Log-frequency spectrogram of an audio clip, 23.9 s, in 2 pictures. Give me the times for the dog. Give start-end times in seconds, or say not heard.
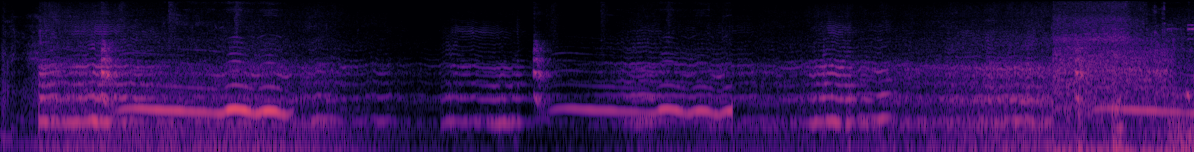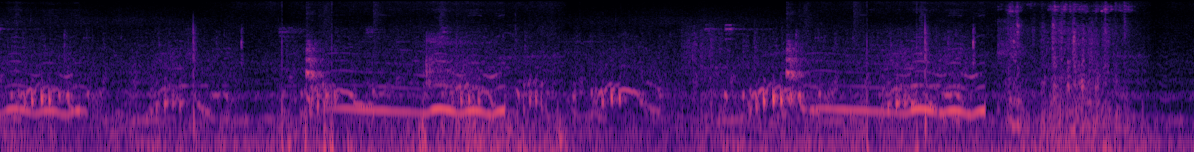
1.0-3.0, 5.3-7.3, 10.7-12.8, 14.9-17.0, 19.8-21.8.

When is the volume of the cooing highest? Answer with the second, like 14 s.
20 s.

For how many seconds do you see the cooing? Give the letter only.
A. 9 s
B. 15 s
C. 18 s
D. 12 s
D.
